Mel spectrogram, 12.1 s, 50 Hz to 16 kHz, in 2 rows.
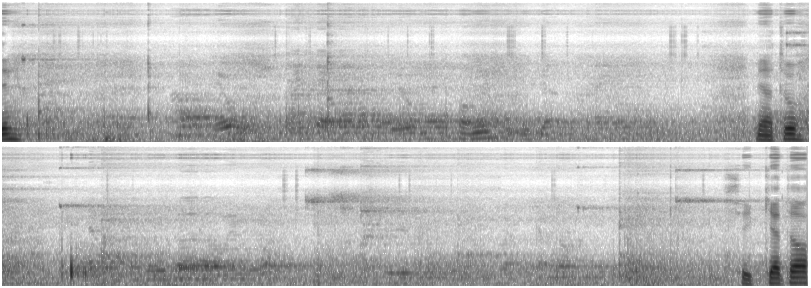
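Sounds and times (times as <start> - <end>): distant people talking: 0.0 - 11.6.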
